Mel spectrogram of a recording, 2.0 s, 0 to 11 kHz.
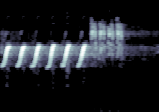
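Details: Bird singing outside the city on 15 May 2017, in spring: six loud rising whistled notes in quick succession, then a fast, higher twittering flourish.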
